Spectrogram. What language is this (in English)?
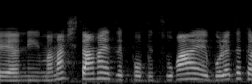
Hebrew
